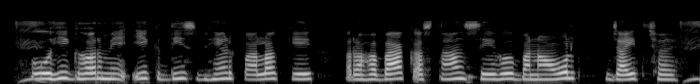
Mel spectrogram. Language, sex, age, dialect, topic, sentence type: Maithili, female, 18-24, Southern/Standard, agriculture, statement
